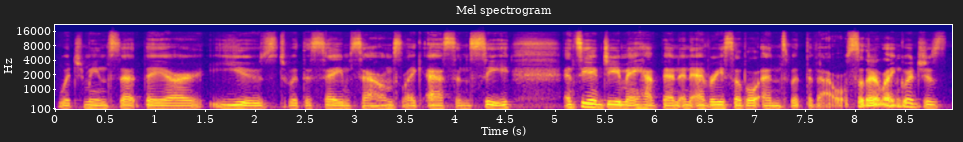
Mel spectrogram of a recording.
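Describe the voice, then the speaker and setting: A woman with a low-pitched voice gives an interactive storybook read-aloud. She speaks as a teacher to children, explaining and inviting them to look and answer. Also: steady tone, normal speed. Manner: instructive, poses questions to young listeners. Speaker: teacher reading a picture book aloud.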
